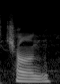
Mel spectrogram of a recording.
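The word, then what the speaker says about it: Cheung: a Chinese friend whose last name was Chong and um it's like c h e u n g and uh a lot of people would mispronounce that but as far as let's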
